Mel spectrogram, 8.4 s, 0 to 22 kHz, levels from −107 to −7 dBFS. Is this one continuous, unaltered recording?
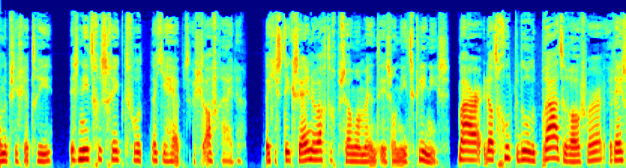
no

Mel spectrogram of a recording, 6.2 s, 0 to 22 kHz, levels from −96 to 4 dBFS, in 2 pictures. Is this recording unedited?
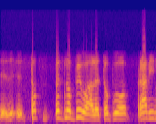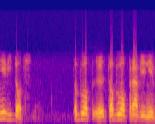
yes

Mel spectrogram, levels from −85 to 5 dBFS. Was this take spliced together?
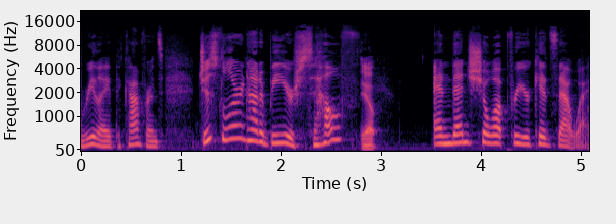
no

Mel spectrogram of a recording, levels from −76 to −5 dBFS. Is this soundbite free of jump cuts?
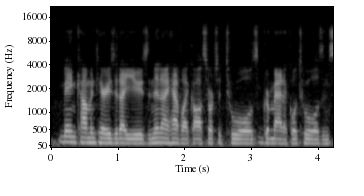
no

